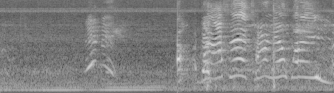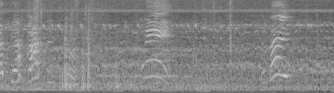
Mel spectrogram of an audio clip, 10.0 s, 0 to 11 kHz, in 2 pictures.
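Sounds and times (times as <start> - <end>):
children shouting: 2.7 - 10.0.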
